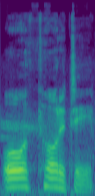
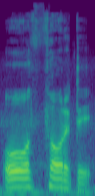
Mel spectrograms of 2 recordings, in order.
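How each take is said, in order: The two takes are said the same way.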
